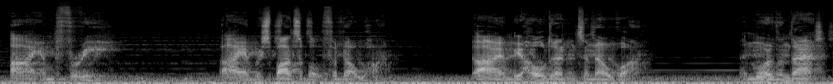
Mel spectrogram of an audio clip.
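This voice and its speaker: A man playing a noble, weary robot war leader in an audio drama, speaking in solemn, measured oratory. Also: very deep voice, recorded from a distance.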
